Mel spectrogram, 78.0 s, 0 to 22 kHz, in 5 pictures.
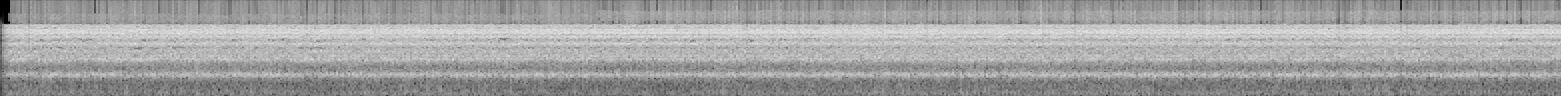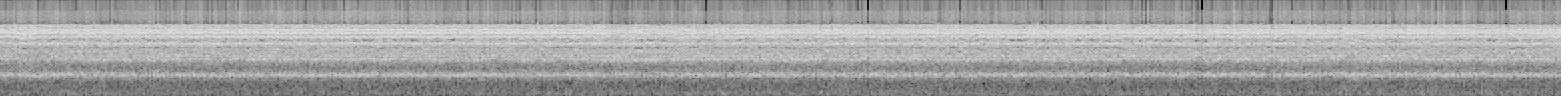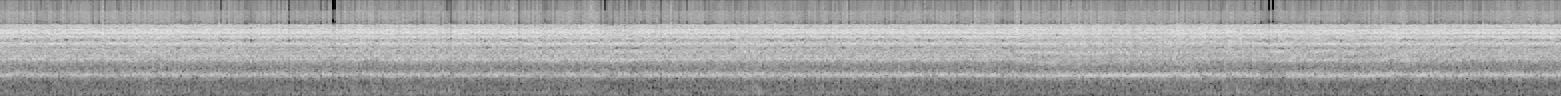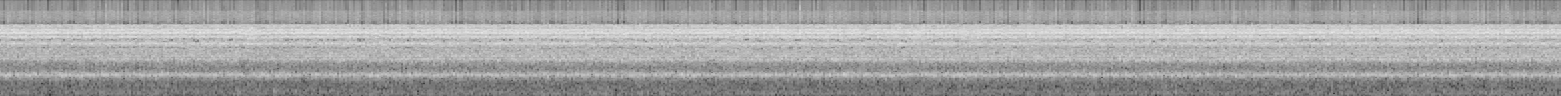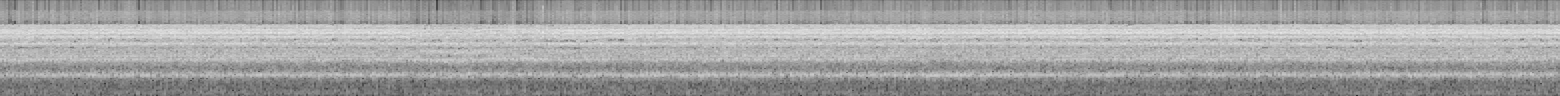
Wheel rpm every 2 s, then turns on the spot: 230, 230, 230, 240, 230, 230, 230, 230, 230, 230, 230, 230, 230, 230, 240, 230, 240, 240, 230, 230, 230, 220, 230, 230, 230, 240, 230, 230, 230, 230, 240, 230, 230, 230, 230, 230, 230, 230, 230.
none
